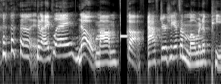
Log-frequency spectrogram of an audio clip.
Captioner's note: beep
